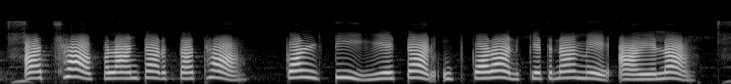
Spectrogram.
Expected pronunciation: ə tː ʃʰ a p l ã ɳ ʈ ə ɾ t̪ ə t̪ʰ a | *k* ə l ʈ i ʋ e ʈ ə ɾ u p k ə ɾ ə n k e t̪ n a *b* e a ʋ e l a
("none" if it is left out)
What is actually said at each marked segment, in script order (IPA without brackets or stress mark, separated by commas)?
k, m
